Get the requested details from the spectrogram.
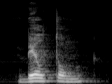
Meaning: biltong
- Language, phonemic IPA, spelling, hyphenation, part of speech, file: Dutch, /ˈbɪl.tɔŋ/, biltong, bil‧tong, noun, Nl-biltong.ogg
